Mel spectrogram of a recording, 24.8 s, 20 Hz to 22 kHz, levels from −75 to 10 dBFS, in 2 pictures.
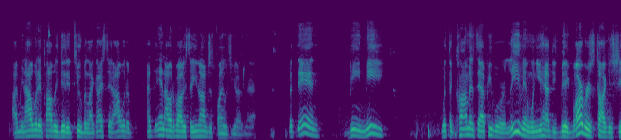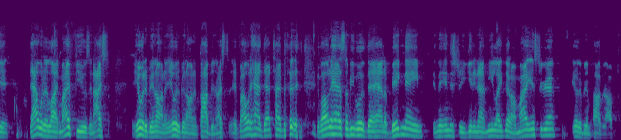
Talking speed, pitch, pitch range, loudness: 270 wpm, 145 Hz, 135-170 Hz, -24 LUFS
